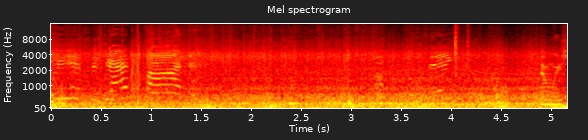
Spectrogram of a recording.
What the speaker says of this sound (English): we're back in the storm again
